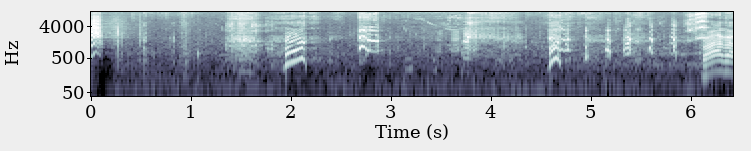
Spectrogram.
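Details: Cockatoo in a Key West garden chattering in rising and falling speech-like phrases, short bursts at first, then a longer wavering utterance at the end, amid faint background rustle.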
